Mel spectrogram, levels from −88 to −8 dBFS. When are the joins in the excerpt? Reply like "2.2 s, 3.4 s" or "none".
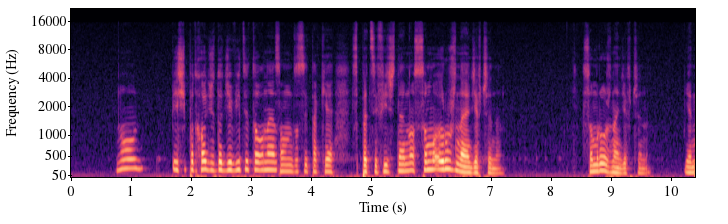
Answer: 3.4 s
